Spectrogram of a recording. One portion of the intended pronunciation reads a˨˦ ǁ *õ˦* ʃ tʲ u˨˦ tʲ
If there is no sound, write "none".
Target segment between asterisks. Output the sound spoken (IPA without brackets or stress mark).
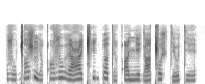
o˦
